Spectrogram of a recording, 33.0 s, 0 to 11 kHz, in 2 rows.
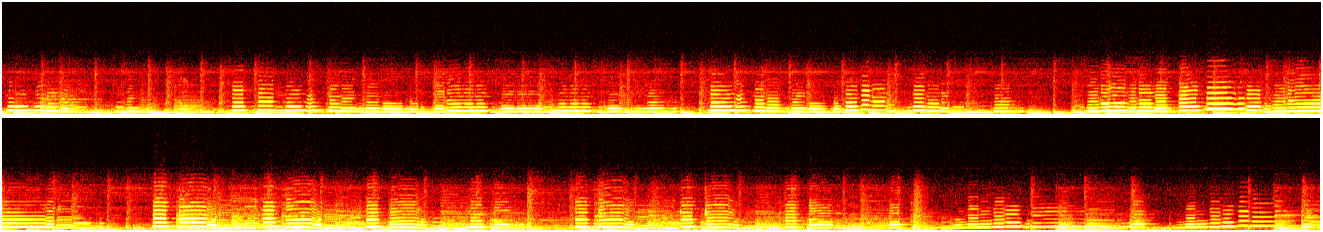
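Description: Live 1950s small-group jazz: a tenor saxophone playing fast melodic lines over piano, double bass and drums. Near the end the low end thins out and the saxophone line stands more alone.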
